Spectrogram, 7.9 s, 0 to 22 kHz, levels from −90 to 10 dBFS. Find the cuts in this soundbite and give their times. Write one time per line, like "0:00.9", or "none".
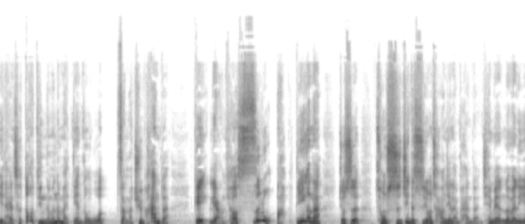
0:04.4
